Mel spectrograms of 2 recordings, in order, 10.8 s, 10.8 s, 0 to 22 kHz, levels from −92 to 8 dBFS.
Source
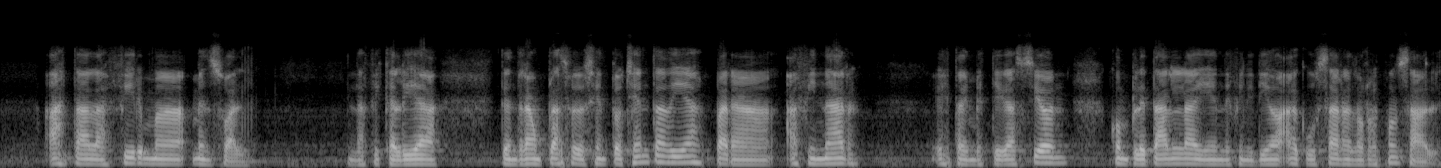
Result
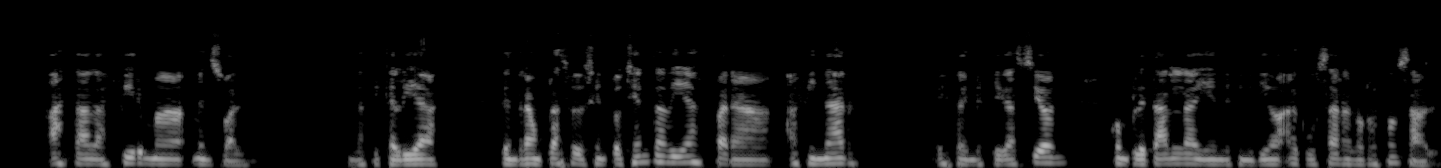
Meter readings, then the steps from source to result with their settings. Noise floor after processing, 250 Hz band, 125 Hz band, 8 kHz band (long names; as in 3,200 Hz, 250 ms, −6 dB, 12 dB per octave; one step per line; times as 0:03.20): below −85 dBFS, −7.0 dB, −8.0 dB, can't be measured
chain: spectral dynamics exaggerated over time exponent 3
